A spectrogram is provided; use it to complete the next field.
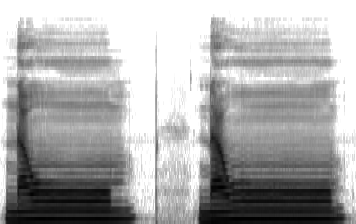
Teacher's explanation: আমরা সুকুন পড়ব এবং লিনের হরফটাকে এক আলিফ টেনে পড়ব।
